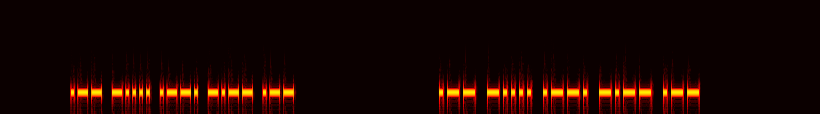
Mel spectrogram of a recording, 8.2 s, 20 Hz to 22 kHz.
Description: Morse code, heard as a keyed tone, about 35 wpm, 700 Hz. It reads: W6PYW W6PYW
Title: Speed Racing - USA 1x3 Call Signs 30wpm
